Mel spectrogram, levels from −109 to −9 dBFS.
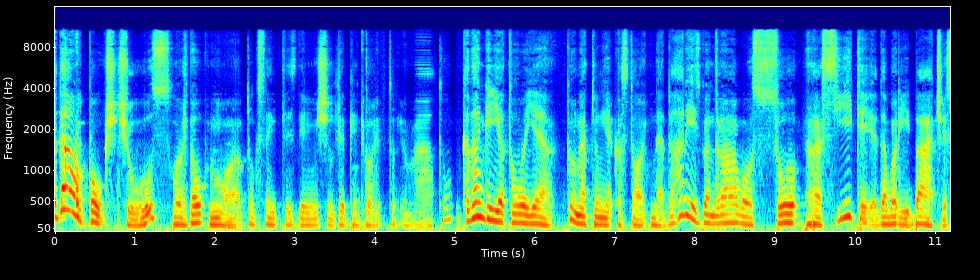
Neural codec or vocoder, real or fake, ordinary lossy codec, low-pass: codec, 24 kHz, 0.9 kbps, WavTokenizer, medium music audio release; fake; MP3, 64 kbps; 10.8 kHz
